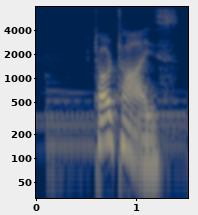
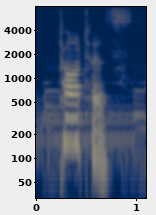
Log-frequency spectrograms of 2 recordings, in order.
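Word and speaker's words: tortoise: टॉर्टाइज, ऐसे ही बोलते हैं, हमने सुना भी ऐसे है टॉर्टाइज, लेकिन करेक्ट प्रोनाउंसिएशन है टॉर्टस, टॉर्टस, ओके, टॉर्टस, या अगर थोड़ा सिंपल करें तो टॉर्टस, टॉर्टस, लेकिन टोरटॉइज ऐसा कोई वर्ड नहीं है।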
